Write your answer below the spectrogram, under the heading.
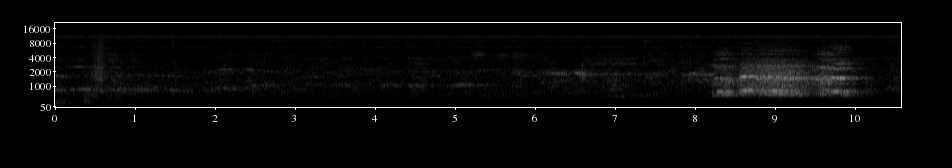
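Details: Kittens, hungry and being fed chicken meat: quiet, scattered faint mews for most of the stretch, then a loud burst of high, wavering meows near the end, overlapping one another.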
